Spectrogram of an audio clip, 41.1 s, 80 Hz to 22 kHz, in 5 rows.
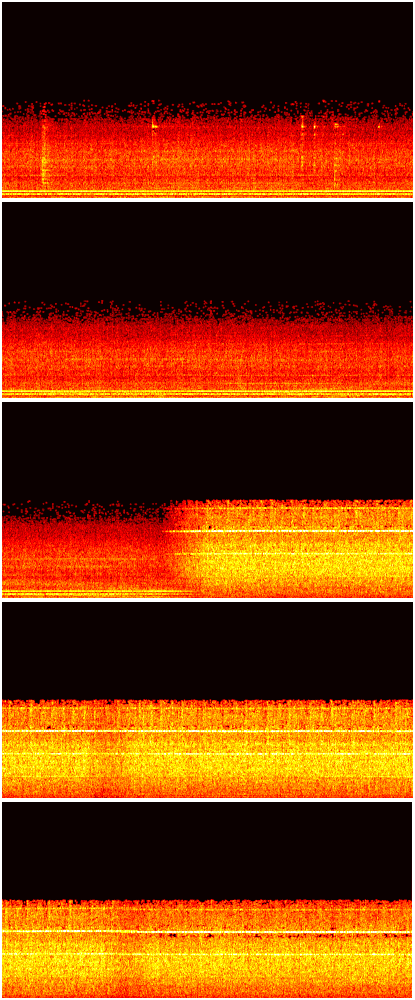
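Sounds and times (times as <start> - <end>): deck machinery humming: 0.0 - 41.0
whining machine tones: 0.0 - 41.0
faint rising and falling tone: 4.0 - 22.5
broad rushing noise: 7.0 - 41.0.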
